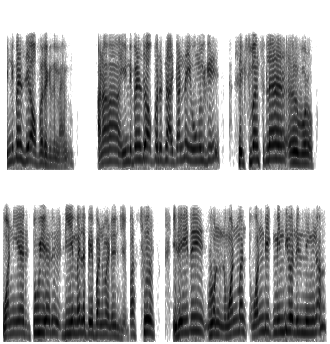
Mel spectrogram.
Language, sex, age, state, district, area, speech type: Tamil, male, 30-45, Tamil Nadu, Tirunelveli, rural, conversation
